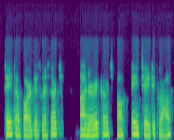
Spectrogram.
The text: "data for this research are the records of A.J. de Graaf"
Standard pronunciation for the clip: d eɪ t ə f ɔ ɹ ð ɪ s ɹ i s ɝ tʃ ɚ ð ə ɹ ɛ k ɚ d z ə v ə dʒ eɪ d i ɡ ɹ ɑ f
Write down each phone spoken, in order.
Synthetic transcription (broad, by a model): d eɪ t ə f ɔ ɹ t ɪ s ɹ i s ɝ tʃ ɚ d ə ɹ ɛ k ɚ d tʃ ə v ə tʃ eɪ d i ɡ ɹ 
